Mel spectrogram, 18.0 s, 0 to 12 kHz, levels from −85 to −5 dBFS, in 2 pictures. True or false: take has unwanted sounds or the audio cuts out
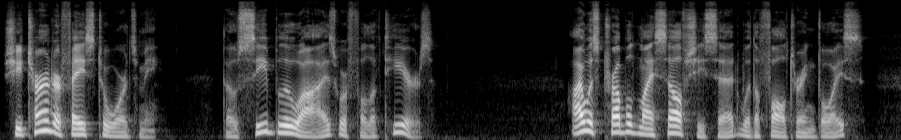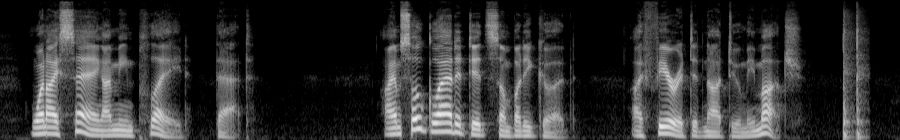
true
